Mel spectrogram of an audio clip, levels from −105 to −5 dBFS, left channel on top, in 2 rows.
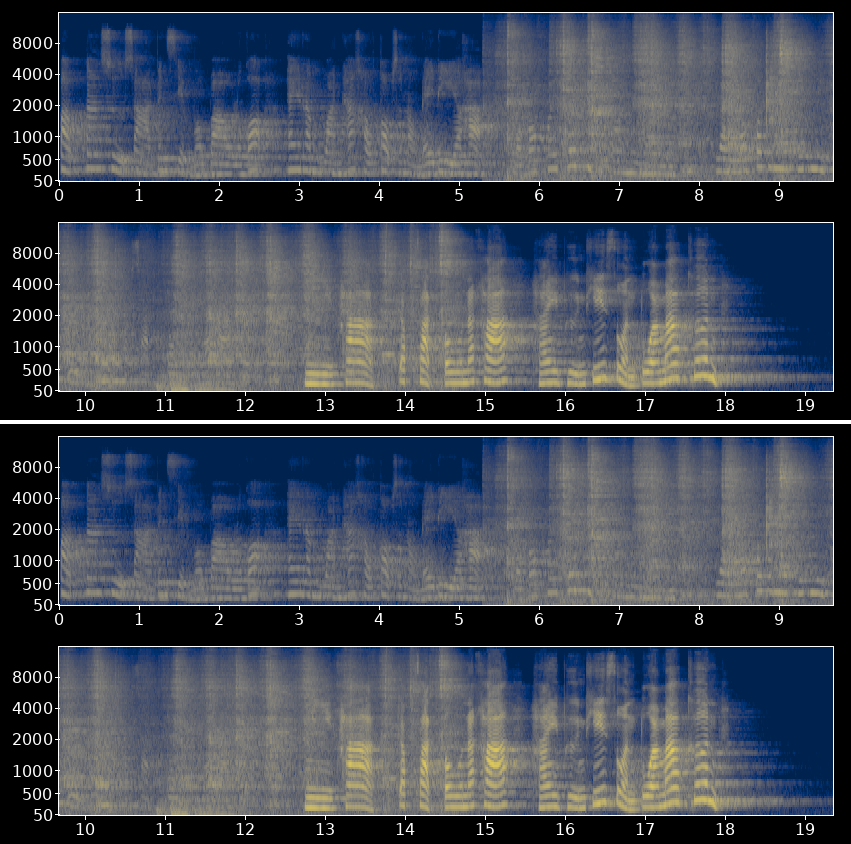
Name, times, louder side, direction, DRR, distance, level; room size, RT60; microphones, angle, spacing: voice 1, 0.0-7.7 8.2-11.9, left 1 dB, 20° left, 3 dB, 3.0 m, -49 dB
sound 1, 5.3-14.6, equal, ahead, 5.6 m, -43 dB
voice 2, 12.7-13.6 13.9-15.3 15.6-18.0, right 3 dB, 25° right, 14 dB, 0.7 m, -29 dB
21.5 x 21.0 x 9.3 m, 1.5 s
head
